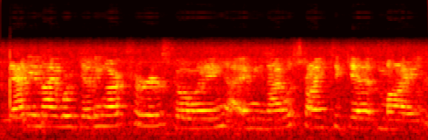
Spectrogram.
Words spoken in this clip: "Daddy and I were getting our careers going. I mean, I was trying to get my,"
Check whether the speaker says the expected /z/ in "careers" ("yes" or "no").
yes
